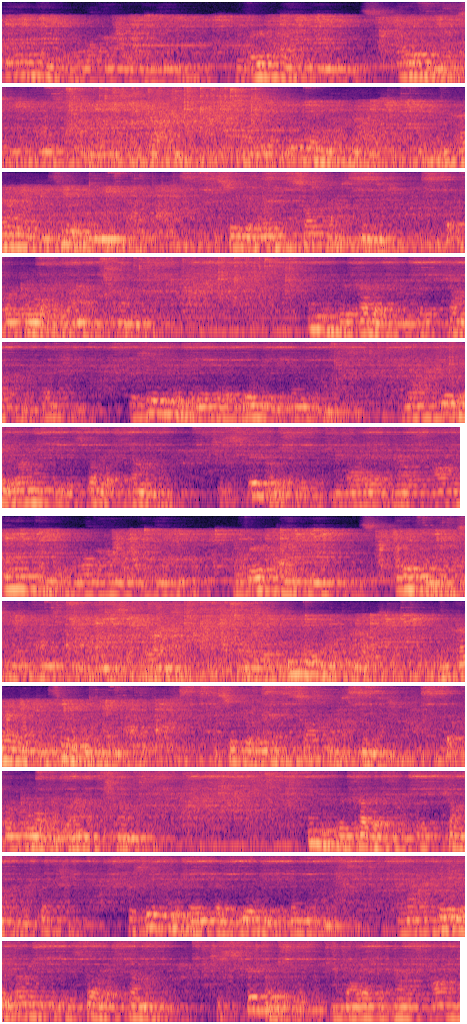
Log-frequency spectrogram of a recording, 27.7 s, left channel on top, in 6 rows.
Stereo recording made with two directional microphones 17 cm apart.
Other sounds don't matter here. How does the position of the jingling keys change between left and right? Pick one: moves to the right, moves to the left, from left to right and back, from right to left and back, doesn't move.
moves to the left.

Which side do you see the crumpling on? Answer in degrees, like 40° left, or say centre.
20° left.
